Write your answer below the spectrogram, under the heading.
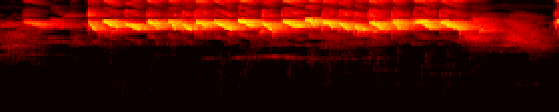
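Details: A soft opening note, then a Hume's white-eye bursts into a loud, rapid chain of high, squeaky down-slurred notes lasting about four seconds before falling silent briefly.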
